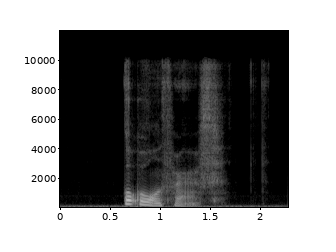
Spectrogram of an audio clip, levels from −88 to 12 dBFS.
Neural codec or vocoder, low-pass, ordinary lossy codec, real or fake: autoencoder, 22.05 kHz, a latent of 192 numbers a frame, VITS, trained on many speakers; 9.9 kHz; MP3, 96 kbps; fake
